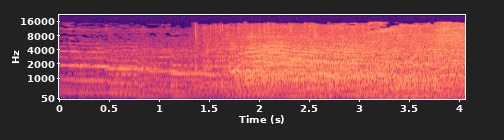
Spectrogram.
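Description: Background score music with held chords, joined about a second and a half in by a crowd cheering and clapping that grows louder.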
